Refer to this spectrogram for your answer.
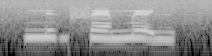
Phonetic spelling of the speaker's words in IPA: n̪ɯɡfɜ məlʲ

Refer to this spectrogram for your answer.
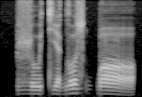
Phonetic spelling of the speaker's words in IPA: ɮu tʲaɡoz ɡ͡bɑ

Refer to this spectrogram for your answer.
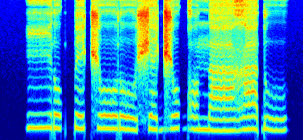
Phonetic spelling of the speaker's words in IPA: iː˦ ɾo˨˦k͡pe˧t͡ʃoː˧ɾoː˨ ʃɛ˧d͡ʒo˦ ɡɔ˧naː˨ ɣa˦ɗu˨

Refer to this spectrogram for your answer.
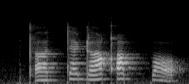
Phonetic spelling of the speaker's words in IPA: tʼɐtːɛ ɖɐqʼɐpːɔ

